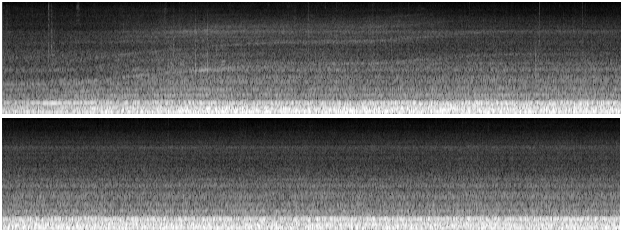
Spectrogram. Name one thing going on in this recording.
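Wheels rumble over a runway.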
